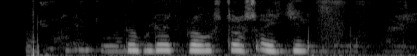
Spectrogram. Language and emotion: Russian, neutral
